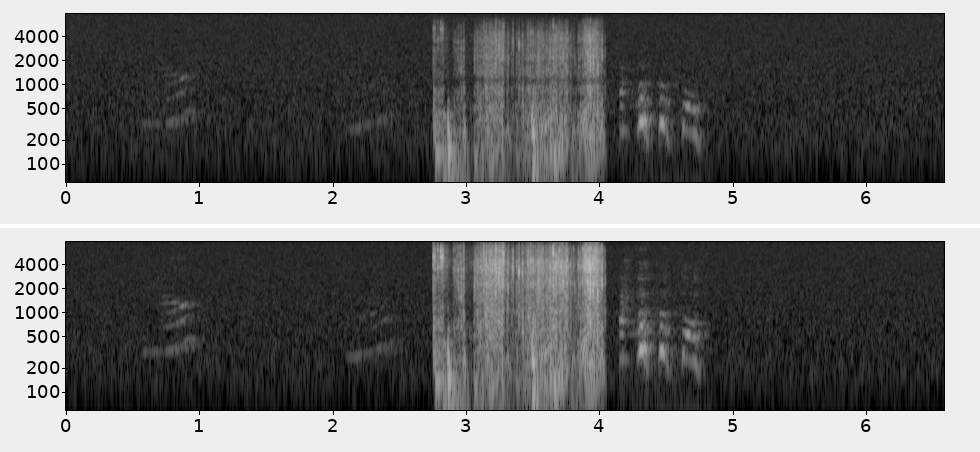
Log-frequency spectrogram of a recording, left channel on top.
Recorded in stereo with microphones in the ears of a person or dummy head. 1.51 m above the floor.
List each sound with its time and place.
0.6 s a child speaking: 80° right
2.8 s crumpling: 45° right (ahead or behind)
4.2 s laughter: 60° right (ahead or behind)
